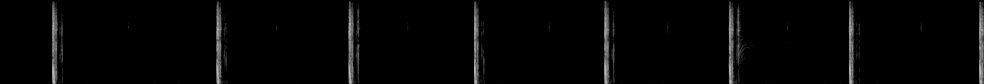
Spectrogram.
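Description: Suppressed Beretta 20X Bobcat .22LR pistol shots ring out as eight sharp, evenly spaced cracks, each followed by a faint mechanical click, against near-silence.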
